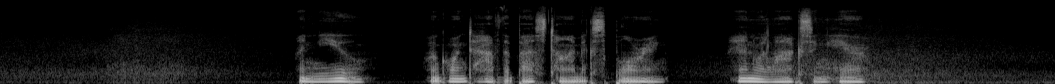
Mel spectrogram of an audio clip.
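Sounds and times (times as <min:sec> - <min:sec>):
gentle ocean waves washing onto an island shore: 0:00.0 - 0:03.0, 0:06.2 - 0:10.5
speech: 0:04.3 - 0:06.7, 0:07.4 - 0:08.8.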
